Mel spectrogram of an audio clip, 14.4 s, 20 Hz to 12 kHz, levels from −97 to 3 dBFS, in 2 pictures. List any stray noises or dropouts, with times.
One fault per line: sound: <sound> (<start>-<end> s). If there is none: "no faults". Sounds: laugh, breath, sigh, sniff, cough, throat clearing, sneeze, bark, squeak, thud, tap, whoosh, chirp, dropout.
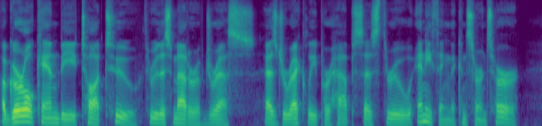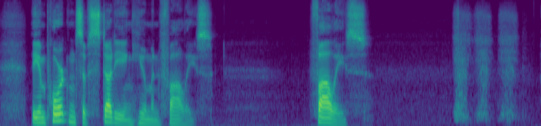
sound: sniff (13.3-14.3 s)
